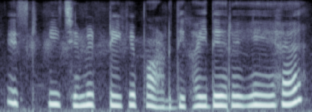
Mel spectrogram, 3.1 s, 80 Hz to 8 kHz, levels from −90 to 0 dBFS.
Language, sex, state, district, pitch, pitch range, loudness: Hindi, female, Uttar Pradesh, Saharanpur, 260 Hz, 250-285 Hz, -13 LUFS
